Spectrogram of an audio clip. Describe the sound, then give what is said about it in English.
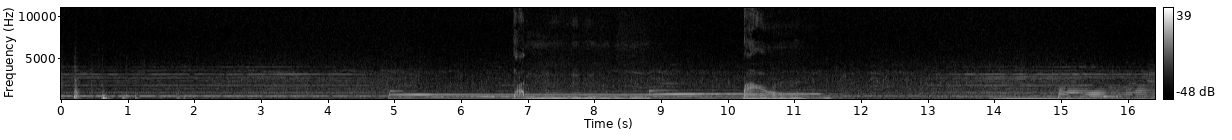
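Suspenseful music of low, sustained droning tones that shift in layers, punctuated by two sharp swelling stings partway through, played steadily with no voices. “Very suspenseful music.”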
